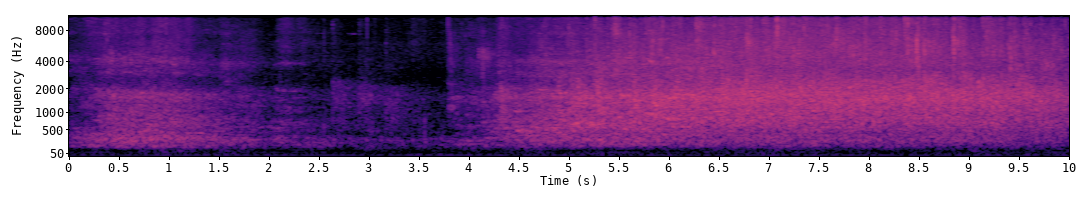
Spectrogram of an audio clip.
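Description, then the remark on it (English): An audience applauds in a dense, steady patter of many hands, dipping briefly before swelling louder and fuller for the second half. No voices are heard over the clapping. “I think the clap means an encore.”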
